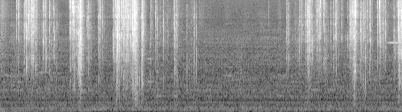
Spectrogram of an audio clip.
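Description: Foil trading-card pack wrappers crinkling as the packs are handled and opened by hand, in short bursts of rustling with a quieter stretch in the middle.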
